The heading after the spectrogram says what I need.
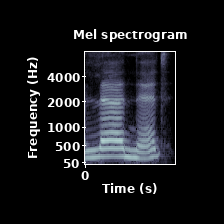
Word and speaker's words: learned: there with a t take note however that learned a learned with two syllables there is the only correct form to use when using the word as an adjective so learned usually appears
